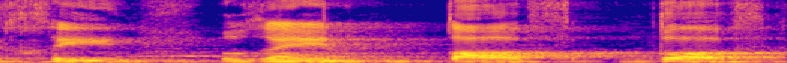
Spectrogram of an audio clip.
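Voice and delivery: خے، غین، قاف each said apart, slowly, from the back of the mouth; letter articulation. Shown as a demonstration. Teacher demonstrates weak sounds to students, خے، غین، قاف spaced out carefully. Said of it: "حروف کی ادائیگی".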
